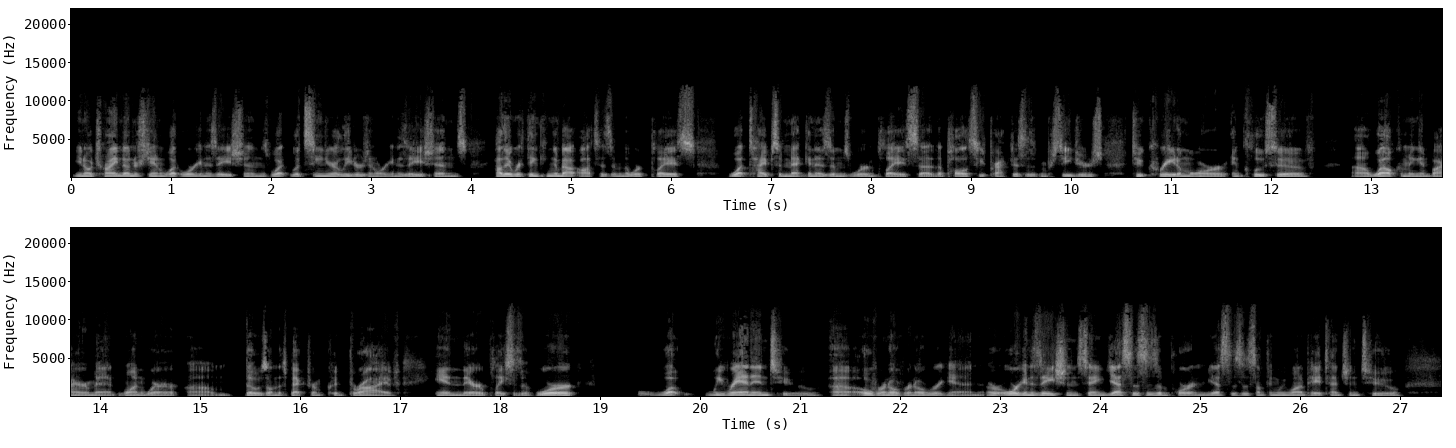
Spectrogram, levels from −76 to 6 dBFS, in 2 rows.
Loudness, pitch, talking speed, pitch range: -28 LUFS, 75 Hz, 185 wpm, 70-85 Hz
